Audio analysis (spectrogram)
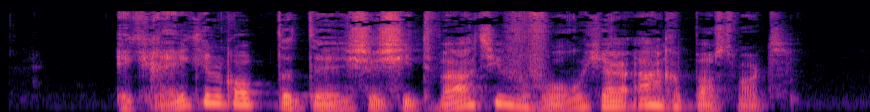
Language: Dutch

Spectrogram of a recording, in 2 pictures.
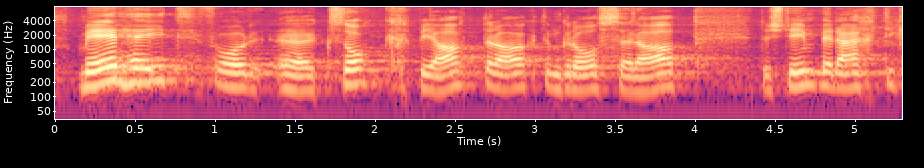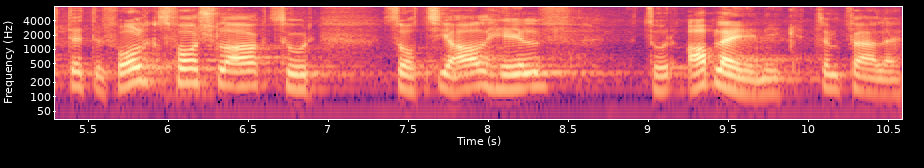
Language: Swiss German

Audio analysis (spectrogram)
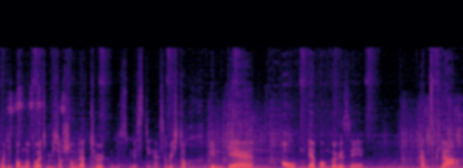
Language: German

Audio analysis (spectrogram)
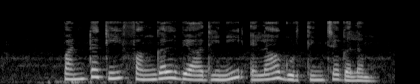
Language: Telugu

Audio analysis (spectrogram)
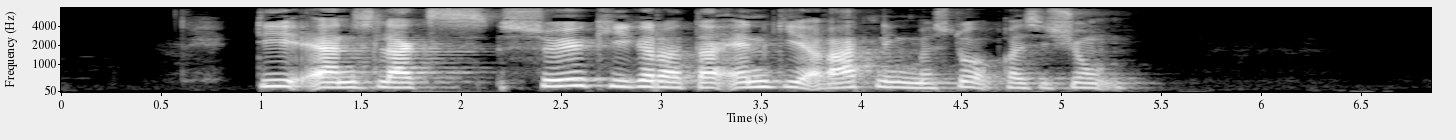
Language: Danish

